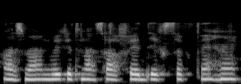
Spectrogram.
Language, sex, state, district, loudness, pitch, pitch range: Hindi, female, Bihar, Supaul, -19 LUFS, 235 Hz, 230-240 Hz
